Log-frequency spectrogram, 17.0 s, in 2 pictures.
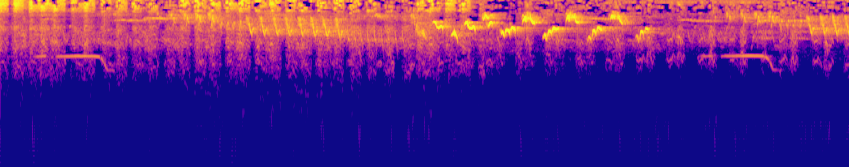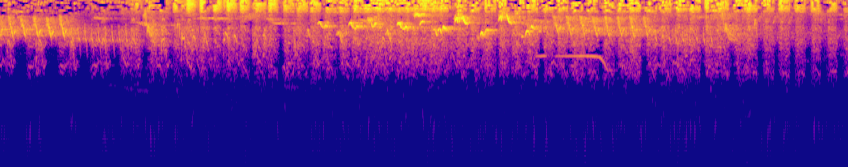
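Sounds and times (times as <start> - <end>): held bird whistle: 0.0 - 3.6, 7.0 - 8.0, 9.8 - 16.9
birds chirping: 0.0 - 16.9
falling whistled bird notes: 0.1 - 1.3, 7.0 - 8.0, 12.0 - 14.8.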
